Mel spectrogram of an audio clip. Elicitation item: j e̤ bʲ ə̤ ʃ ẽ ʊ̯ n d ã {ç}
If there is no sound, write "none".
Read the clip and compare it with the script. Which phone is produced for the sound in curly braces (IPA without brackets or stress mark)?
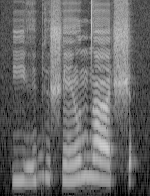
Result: ʃ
